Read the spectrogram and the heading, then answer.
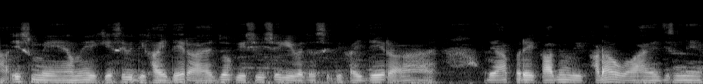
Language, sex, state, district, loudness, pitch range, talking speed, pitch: Hindi, male, Haryana, Charkhi Dadri, -20 LUFS, 95-105 Hz, 245 wpm, 100 Hz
